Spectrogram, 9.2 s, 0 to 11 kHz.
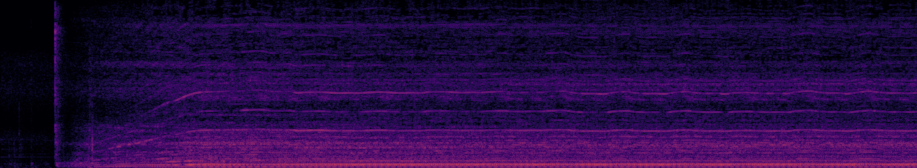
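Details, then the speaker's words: LiftMaster 85503 garage door opener from 01/2021, new in box after four years, run with a programmed 877 remote; motor spins up quickly and settles into a smooth even hum, steady pitch, no knocks or grinding; normal motor run. "But I'll grab this 877 I got to successfully program and we'll go ahead and run it just so you can hear what the motor sounds like."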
